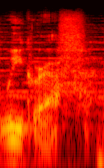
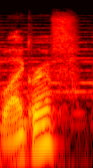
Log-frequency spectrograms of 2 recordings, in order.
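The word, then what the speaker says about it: Wiegraf: up his name okay so it is we graph i think i had always said y griff but we graph actually makes sense it's w-i-e so that makes sense for german spelling and then the japanese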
